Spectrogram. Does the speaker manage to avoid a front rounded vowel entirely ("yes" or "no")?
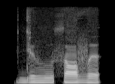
no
